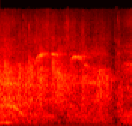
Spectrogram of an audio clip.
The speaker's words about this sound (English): Can we give them a round of applause again? Oh, you can do better than that. Give them a round of applause.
